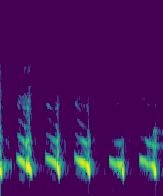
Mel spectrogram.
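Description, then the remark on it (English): A dog whimpers in five short, whiny cries, each sliding downward in pitch and spaced evenly apart, fairly loud with no talking. “for the last time, get your leg out of that dog's mouth.”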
